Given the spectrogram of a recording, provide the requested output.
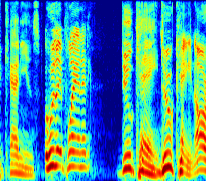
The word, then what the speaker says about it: Duquesne: It's Duquesne. This man is a college scholar. Unbelievable. Yeah. College of the Canyons. Who they playing at? Duquesne.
